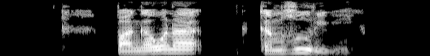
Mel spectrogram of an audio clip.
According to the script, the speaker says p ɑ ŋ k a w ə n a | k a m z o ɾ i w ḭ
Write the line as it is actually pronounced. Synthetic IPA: p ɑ ŋ ɡ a w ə n a | k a m z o ɾ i w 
